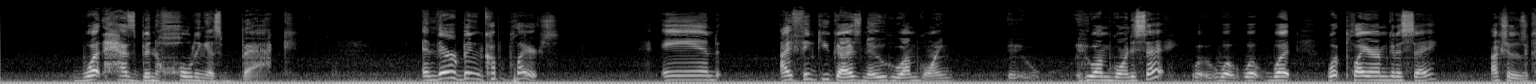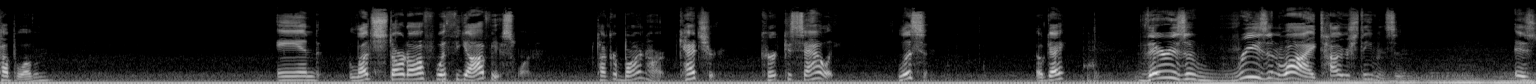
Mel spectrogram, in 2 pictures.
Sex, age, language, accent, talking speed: male, 20-39, English, American, 130 wpm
